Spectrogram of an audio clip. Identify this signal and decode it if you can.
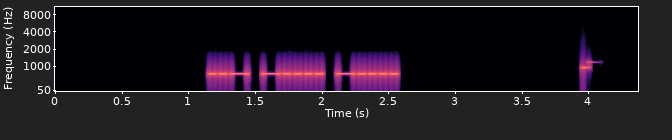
Morse code, heard as a keyed tone, about 30 wpm, 700 Hz. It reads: U66
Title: Three Challenging Letter-Number Combinations 30wpm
